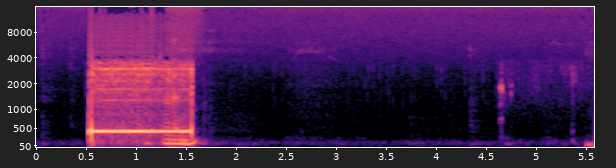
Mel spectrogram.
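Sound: telephone tones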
